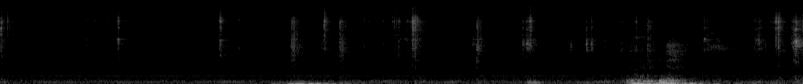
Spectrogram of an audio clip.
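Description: Kitchen knife paring the rough skin off a yam: a string of short, irregular scraping cuts, with a louder low bump a little over six seconds in.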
